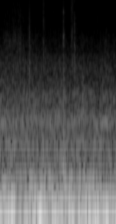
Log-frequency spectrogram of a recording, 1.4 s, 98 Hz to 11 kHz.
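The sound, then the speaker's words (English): Steady, low engine and road rumble fills the whole stretch, like riding inside a moving car, with a constant droning hum and no voices. “And I've gone down 10 miles an hour in driving.”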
